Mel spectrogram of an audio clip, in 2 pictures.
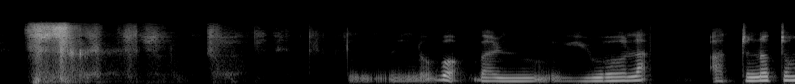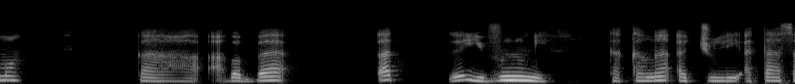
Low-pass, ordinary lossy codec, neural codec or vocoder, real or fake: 7.2 kHz; Opus, 24 kbps; codec, 16 kHz, 0.7 kbps, FocalCodec; fake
